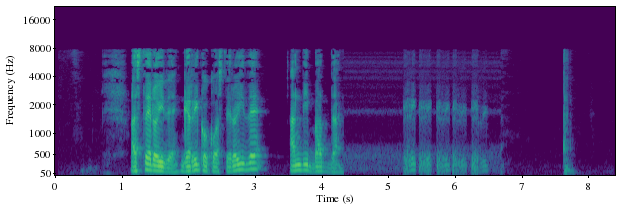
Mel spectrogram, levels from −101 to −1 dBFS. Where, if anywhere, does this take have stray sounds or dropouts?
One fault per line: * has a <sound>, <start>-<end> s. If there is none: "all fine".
* has a laugh, 5.2-6.5 s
